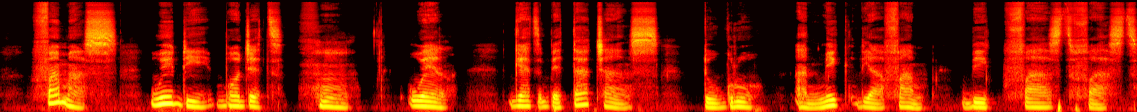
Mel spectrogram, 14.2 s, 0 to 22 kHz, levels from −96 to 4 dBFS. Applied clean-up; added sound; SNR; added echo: neural mask model Resemble Enhance denoiser.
